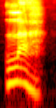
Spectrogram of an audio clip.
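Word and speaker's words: الله: Adapun kalau huruf sebelum lafzul jalalah kasrah seperti dinillah maka dibaca tipis lah bukan loh lah fi dininillah bukan fi dininillah tidak ya sama seperti bismillah nah itu ya kemudian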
